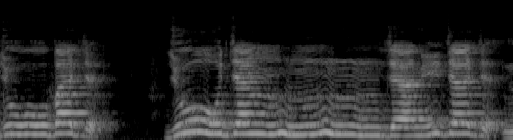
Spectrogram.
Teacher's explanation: huruf yang keluar dari tengah lidah kita di sebab itu kita harus membunyikannya seperti huruf j dalam bahasa Indonesianya namun tidak boleh disertai keluarnya nafas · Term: huruf Jim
